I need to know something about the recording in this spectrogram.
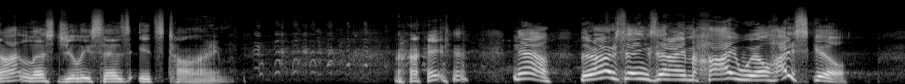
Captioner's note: congregants laugh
